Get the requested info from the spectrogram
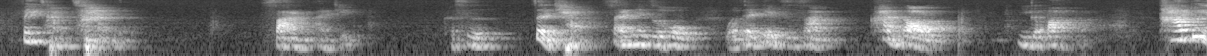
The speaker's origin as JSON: {"language": "Chinese", "country": "China", "said": "我们中国人在新年的时候喜欢大扫除，把家里通清除掉，所谓的除旧布新。"}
